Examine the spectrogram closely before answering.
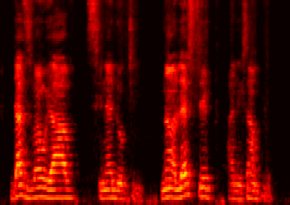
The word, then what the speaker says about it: synecdoche: Now we are moving to the fourth one, which is synecdoche. People do call it synecdoche. It is not synecdoche. The correct pronunciation is synecdoche.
